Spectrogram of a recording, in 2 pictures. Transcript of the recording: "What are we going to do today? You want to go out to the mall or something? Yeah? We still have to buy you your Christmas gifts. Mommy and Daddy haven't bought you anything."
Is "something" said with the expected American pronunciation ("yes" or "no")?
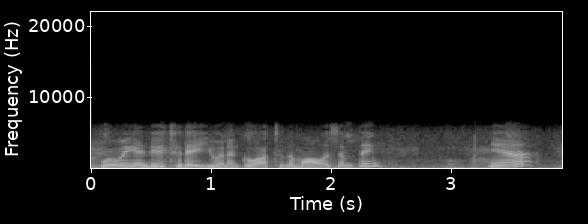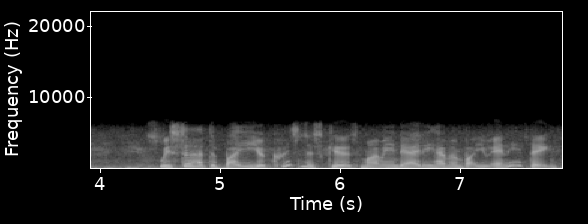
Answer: yes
